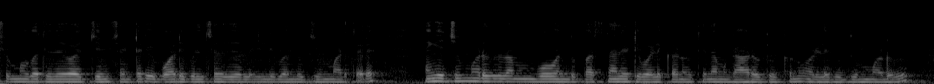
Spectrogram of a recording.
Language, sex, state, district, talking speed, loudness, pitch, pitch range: Kannada, male, Karnataka, Shimoga, 150 wpm, -42 LUFS, 120 Hz, 115-125 Hz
